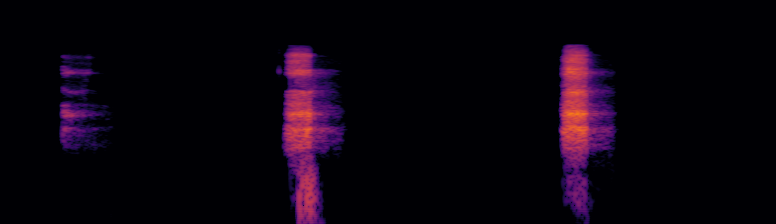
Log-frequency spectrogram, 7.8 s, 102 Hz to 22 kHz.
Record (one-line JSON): {"exhalation_length": "7.8 s", "exhalation_amplitude": 25163, "exhalation_signal_mean_std_ratio": 0.21, "survey_phase": "beta (2021-08-13 to 2022-03-07)", "age": "18-44", "gender": "Female", "wearing_mask": "No", "symptom_none": true, "smoker_status": "Never smoked", "respiratory_condition_asthma": false, "respiratory_condition_other": false, "recruitment_source": "REACT", "submission_delay": "2 days", "covid_test_result": "Negative", "covid_test_method": "RT-qPCR", "influenza_a_test_result": "Negative", "influenza_b_test_result": "Negative"}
